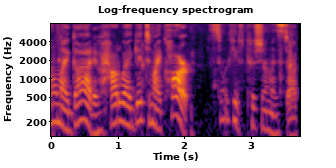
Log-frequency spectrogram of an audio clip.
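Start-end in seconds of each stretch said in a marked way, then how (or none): 0.0-2.1 anxious, panicked, frantic cry. Retelling a dream of trying to reach the car: imitating own panicked voice. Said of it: "I'm really panicking".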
